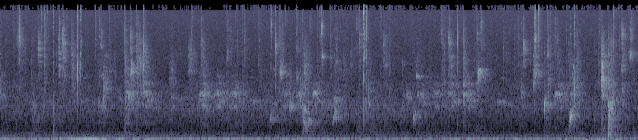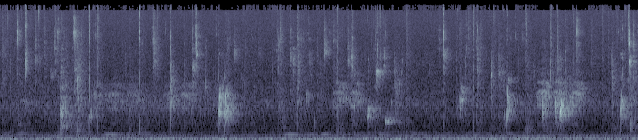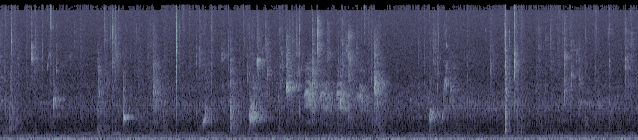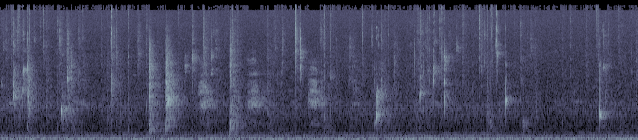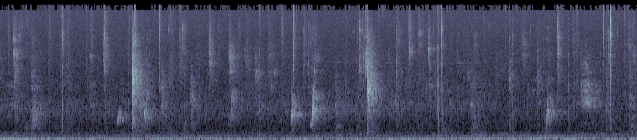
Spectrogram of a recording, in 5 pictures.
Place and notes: Vaikutenai, Lithuania, abandoned farm ambience
big abandoned farm from soviet times, the roof is half deteriorated, trash everywhere...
